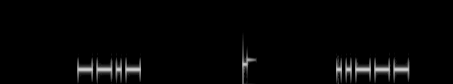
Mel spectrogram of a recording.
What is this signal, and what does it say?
Morse code, heard as a keyed tone, about 25 wpm, 700 Hz. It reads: Q 2
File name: Single-Letter-Number-25wpm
